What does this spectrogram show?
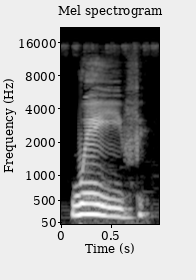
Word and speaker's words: wave: W는 어떤 발음이 나나요? 맞아요. 우, A는 A, V는 V. 한 번에 읽으면 wave, wave.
